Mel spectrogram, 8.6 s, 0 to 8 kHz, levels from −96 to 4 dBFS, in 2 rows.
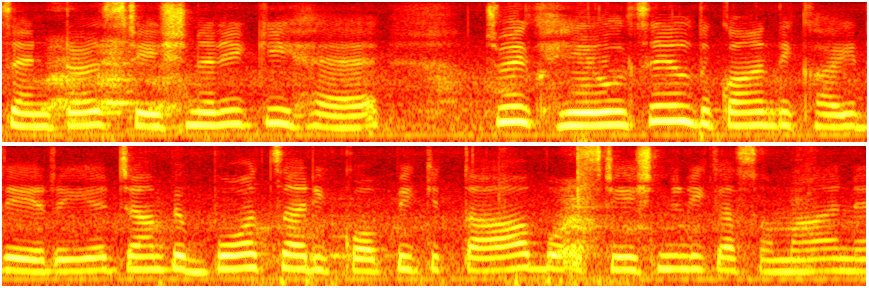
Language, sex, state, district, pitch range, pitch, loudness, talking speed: Hindi, female, Rajasthan, Bikaner, 230-260 Hz, 250 Hz, -12 LUFS, 150 wpm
